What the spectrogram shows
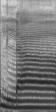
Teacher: லாம் அலிப் அலி என்னது அலிப் மதான் சோ இரண்டு ஹரக்கத் நீட்டி ஓதுங்க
